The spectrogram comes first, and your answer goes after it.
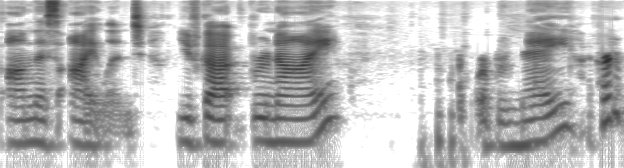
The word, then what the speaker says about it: Brunei: For Bruni, I always pronounce it Bruni, but I know that's not correct. But the reason why is because I think of teeny tiny Bruni, even though it's actually pronounced Brunei or whatever.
